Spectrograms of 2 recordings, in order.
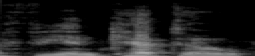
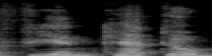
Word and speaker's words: fianchetto: spoke four languages fluently fianchetto is how you spell it if you use the rules of English but it's not English it's Italian and so it's spelled c h t o it's cetto in English but in Italian rules of of speech it's ketto so this is the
